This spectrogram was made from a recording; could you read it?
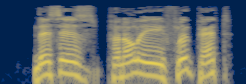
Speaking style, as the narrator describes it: Norm said loudly into the microphone

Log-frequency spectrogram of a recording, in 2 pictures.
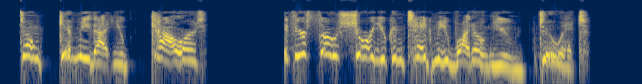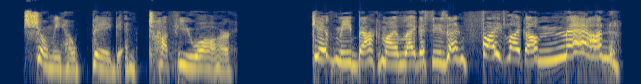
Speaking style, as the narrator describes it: shout

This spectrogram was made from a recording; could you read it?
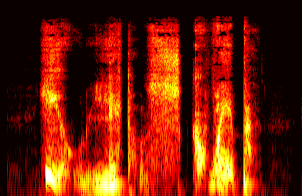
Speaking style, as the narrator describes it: hissed

